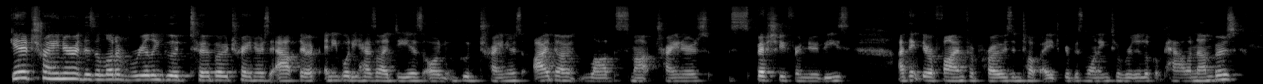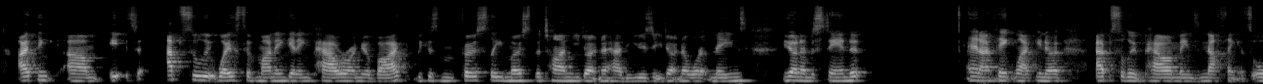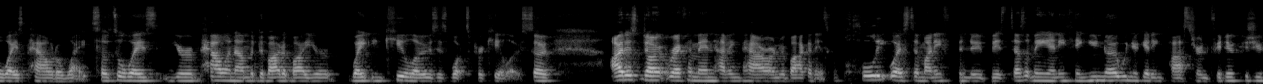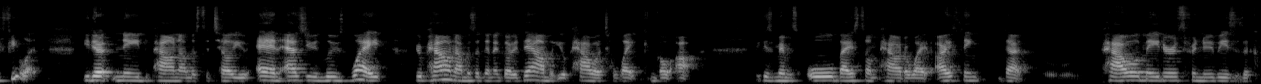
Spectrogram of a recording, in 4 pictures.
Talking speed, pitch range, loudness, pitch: 235 wpm, 160-185 Hz, -29 LUFS, 170 Hz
